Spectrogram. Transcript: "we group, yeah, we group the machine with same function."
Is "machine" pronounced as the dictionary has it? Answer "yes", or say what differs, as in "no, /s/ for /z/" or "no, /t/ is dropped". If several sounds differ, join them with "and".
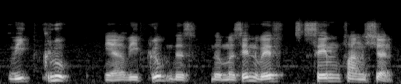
no, /s/ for /ʃ/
